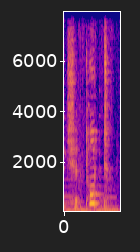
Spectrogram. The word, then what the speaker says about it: Chatot: We have a Chatot.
